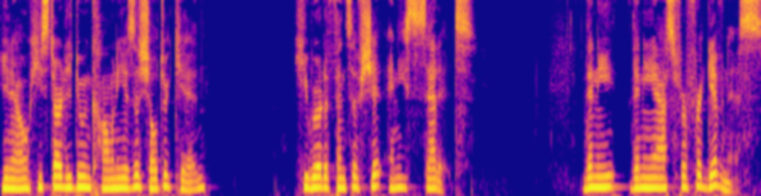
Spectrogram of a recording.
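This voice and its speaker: Delivered at a fairly quick pace in a monotone, flat intonation, the speech is broken by long, frequent pauses, and the recording is very clean with a silent background. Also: man, fairly high pitch for a man. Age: 30s. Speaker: podcast host and rock musician. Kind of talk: casual chat.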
